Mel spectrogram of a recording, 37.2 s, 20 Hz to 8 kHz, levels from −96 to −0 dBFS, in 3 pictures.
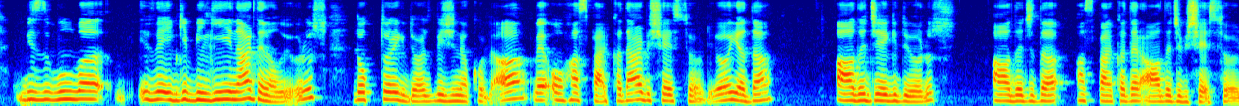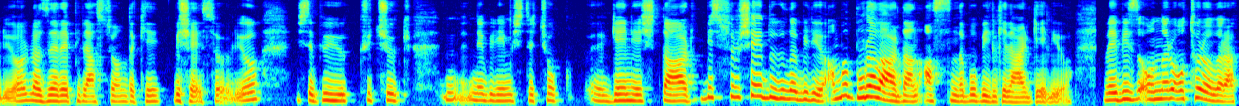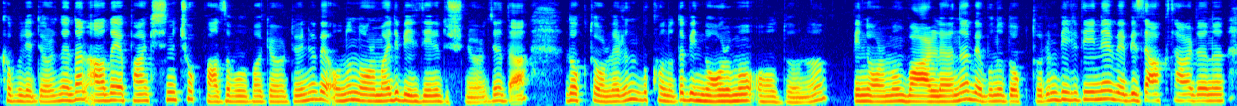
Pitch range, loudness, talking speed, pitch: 165-205 Hz, -20 LUFS, 150 wpm, 180 Hz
